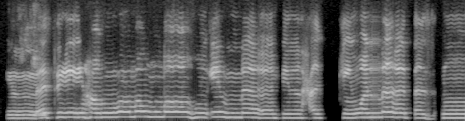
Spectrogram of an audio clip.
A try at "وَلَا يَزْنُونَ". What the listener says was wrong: Yaznun. Titiknya di bawah. Nah, ini di sini nih. Bil haqqi wa la yaznun. Ya, pendek. Haqqi wa la.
